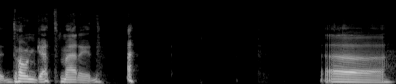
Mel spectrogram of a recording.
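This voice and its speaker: This Gulf man in his late twenties hosts a laid-back football watchalong live stream full of slang, reacting to the match, reading chat, chuckling often and answering viewers directly. His lowish voice has fairly even intonation and drawn-out words. The sound is lo-fi with no echo.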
